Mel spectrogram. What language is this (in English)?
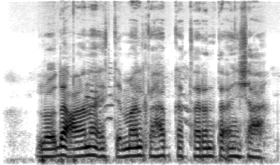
Somali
